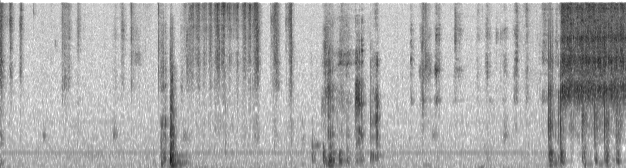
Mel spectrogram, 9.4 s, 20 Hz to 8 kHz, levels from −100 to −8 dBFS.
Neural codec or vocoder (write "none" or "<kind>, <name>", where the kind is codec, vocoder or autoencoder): none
